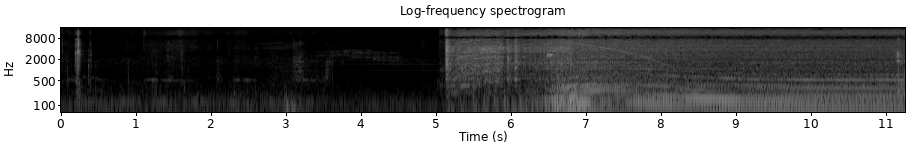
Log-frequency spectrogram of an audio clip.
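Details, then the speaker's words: Mazda RX8 after installing an LS ignition coil kit (NGK LS coils, NPBoosted bracket, recently changed spark plugs), fitted hoping to reduce an earlier ticking: it starts, blips, and settles to a steady, even rotary idle. It sounds much better and runs clean. "That sounds so much better. Right? So this is going to be me doing a pull with the new ignition coils."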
